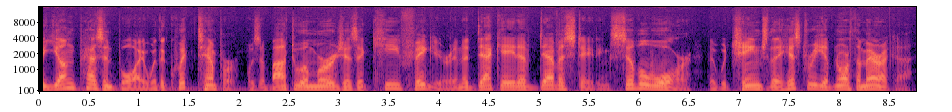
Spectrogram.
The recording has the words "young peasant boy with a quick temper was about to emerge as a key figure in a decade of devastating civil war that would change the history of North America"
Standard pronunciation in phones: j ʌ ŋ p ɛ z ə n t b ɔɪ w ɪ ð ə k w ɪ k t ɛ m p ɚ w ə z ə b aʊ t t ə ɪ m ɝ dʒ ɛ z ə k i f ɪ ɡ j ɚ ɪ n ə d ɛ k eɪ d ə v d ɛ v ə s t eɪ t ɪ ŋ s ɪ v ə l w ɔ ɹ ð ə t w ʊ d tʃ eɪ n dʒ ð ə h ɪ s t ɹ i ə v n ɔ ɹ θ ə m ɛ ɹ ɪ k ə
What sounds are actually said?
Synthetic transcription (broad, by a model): j ʌ ŋ p ɛ z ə n b ɔɪ w ɪ ð ə k w ɪ k t ɛ m p ɚ w ə z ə b aʊ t t ə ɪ m ɝ dʒ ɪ z ə k i f ɪ ɡ j ɚ ɪ n ə d ɛ k eɪ d ə v d ɛ v ə s t eɪ t ɪ ŋ s ɪ v l w ɔ ɹ ð ə t w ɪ d tʃ eɪ n dʒ ð ə h ɪ s t ɹ i ə v n ɔ ɹ θ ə m ɛ ɹ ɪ k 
